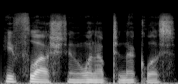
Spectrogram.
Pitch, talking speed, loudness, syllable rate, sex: 105 Hz, 235 wpm, -17 LUFS, 5.9 syllables/s, male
